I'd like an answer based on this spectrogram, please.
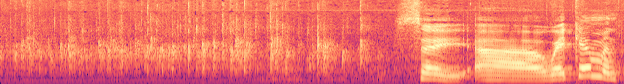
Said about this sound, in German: Und damit eine Runde Applaus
